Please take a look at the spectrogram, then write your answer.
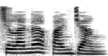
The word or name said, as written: celana panjang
